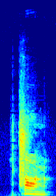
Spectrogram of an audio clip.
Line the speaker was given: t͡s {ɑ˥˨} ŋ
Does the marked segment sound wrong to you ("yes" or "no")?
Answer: no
